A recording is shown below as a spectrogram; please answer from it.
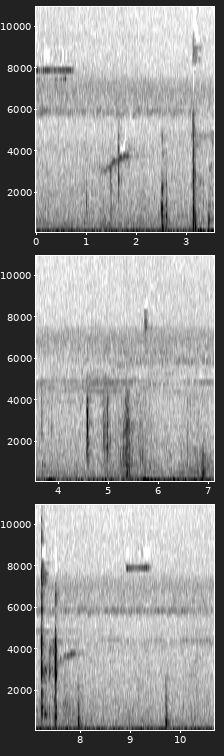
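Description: Near silence, broken by about a dozen faint, scattered clicks and taps as a compound bow is hauled up on a rope and handled by a hunter sitting up in a tree.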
